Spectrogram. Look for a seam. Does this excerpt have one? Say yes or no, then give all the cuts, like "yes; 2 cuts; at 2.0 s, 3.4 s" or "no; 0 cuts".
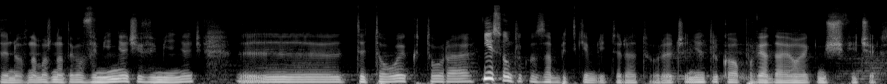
yes; 1 cut; at 4.8 s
